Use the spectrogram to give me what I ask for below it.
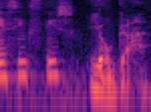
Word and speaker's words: Yoga: Yoga. A pronúncia yoga correta, universal, para o mundo inteiro e desde as origens no sânscrito na Índia, yoga.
